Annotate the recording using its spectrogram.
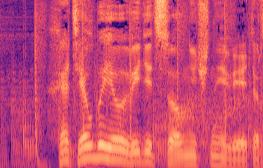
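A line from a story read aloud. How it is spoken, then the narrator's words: Plain. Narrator (Russian): сказал Торрес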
